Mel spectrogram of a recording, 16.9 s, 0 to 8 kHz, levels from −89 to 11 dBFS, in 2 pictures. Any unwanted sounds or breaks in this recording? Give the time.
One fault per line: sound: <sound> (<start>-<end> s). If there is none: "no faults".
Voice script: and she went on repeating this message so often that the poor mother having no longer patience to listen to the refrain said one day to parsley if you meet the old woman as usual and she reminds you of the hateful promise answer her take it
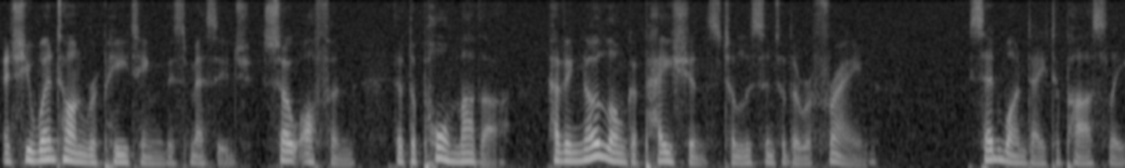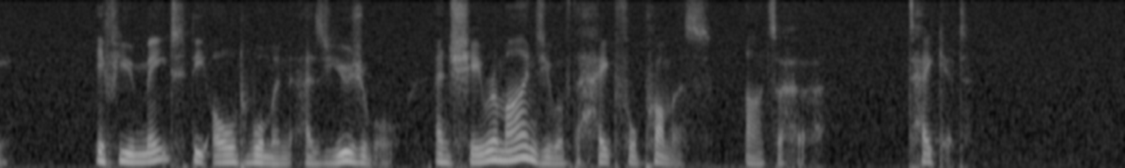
no faults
